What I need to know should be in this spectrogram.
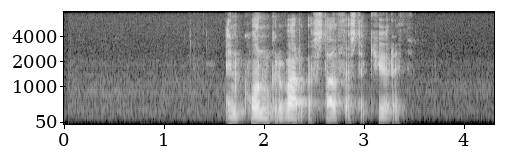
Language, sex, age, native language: Icelandic, male, 20-29, Icelandic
